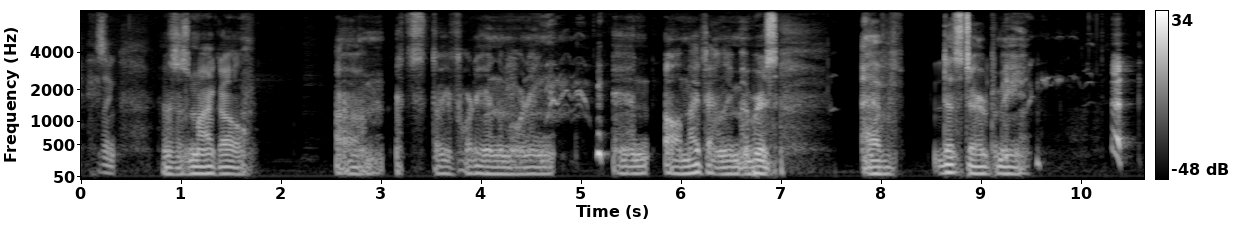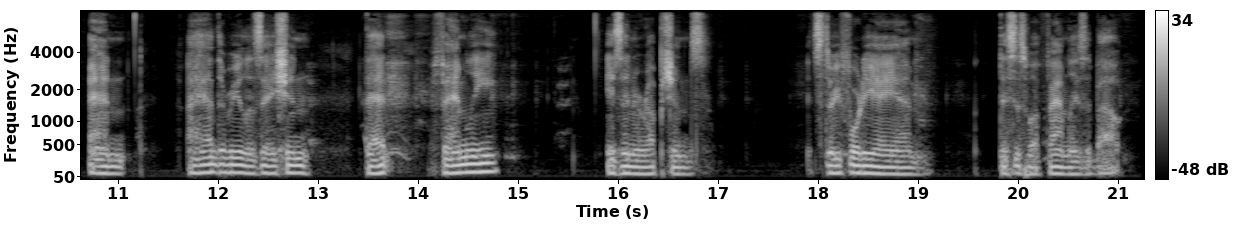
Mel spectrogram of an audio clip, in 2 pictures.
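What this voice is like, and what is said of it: Imitates another person's voice. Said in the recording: “I'd love to hear you impersonate me do it.”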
